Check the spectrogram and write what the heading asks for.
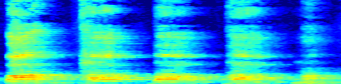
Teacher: पा बोलने के लिए आपको ओठ का सहारा लेना पड़ेगा, इसलिए इन्हें ओष्ठ बोला गया।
